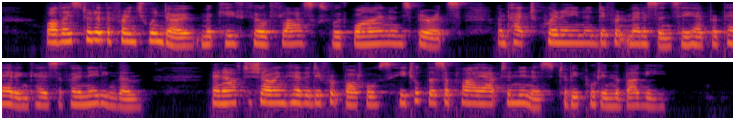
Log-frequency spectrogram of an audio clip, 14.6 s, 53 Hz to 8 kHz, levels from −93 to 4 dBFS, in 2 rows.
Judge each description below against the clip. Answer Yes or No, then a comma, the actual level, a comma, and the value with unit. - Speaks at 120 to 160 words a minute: No, average, 200 wpm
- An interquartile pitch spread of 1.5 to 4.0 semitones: Yes, average, 2.9 semitones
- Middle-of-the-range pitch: No, high, 200 Hz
